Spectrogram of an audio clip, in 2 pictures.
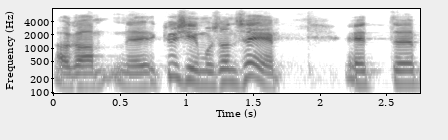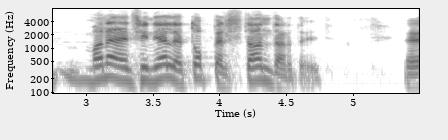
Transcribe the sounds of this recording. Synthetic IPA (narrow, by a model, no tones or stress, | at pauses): ɑɡ̥ɑkys̬ʲimuso̞nse̞ː | et̪ːmɑnæensiːnjælːet̪o̞pːe̞lst̪ɑnd̪̥ɑrd̪̥e̞̰jd̪̥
